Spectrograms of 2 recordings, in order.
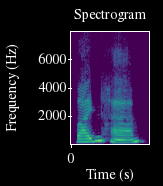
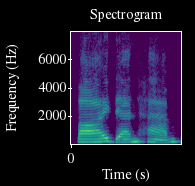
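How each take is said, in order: First: Said in the usual way. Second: Bidenham slowly broken into Bi-den-ham; Bidenham, slow, each syllable given separately. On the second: Shown as a demonstration. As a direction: count out the three syllables of Bidenham. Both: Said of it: "that's three syllables".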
